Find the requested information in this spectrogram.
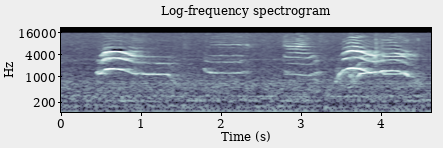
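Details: Mother domestic cat calling her kittens, which are busy playing and sleeping, to wake them for lunch time; four harmonic meows follow one another over a few seconds, the last loudest and most drawn out, in a quiet room.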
